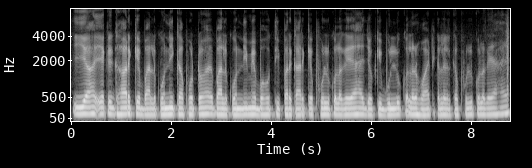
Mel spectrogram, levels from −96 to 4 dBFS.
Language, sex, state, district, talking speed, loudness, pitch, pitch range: Hindi, male, Delhi, New Delhi, 200 wpm, -14 LUFS, 120 Hz, 115-125 Hz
